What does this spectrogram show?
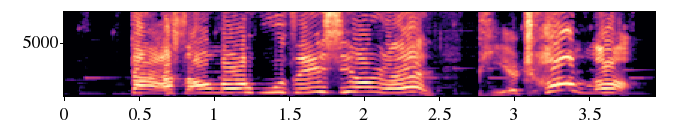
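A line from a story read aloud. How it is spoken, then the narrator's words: Shouting. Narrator (Chinese): 有人大喊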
